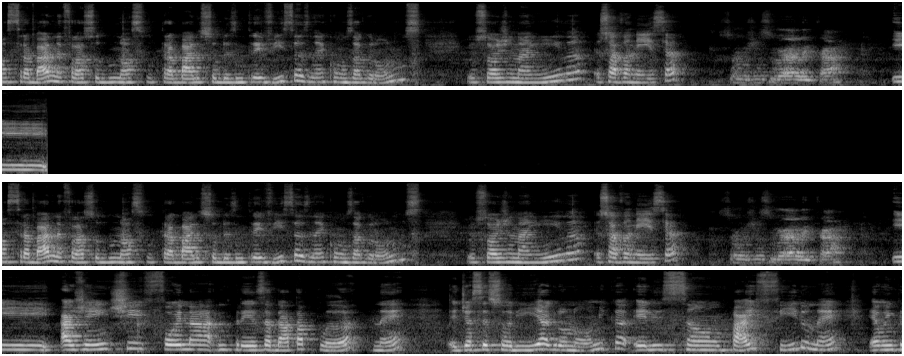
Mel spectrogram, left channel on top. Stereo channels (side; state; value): left; drops out; at 9.5 s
